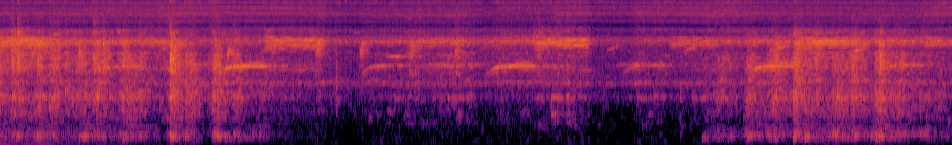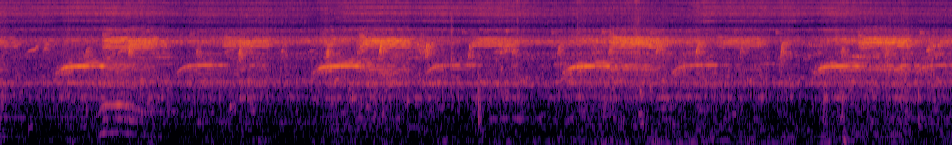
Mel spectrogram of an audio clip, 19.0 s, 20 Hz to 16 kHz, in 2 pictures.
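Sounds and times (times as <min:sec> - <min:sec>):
small bird whistling call: 0:10.2 - 0:12.0.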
